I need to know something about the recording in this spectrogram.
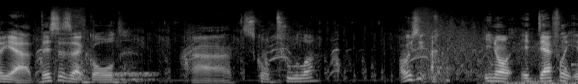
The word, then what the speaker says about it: Skulltula: And like it took me to like first start watching Let's Plays to really like realize, oh yeah, no, it's Skulltula. Like it's spelled that way too.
